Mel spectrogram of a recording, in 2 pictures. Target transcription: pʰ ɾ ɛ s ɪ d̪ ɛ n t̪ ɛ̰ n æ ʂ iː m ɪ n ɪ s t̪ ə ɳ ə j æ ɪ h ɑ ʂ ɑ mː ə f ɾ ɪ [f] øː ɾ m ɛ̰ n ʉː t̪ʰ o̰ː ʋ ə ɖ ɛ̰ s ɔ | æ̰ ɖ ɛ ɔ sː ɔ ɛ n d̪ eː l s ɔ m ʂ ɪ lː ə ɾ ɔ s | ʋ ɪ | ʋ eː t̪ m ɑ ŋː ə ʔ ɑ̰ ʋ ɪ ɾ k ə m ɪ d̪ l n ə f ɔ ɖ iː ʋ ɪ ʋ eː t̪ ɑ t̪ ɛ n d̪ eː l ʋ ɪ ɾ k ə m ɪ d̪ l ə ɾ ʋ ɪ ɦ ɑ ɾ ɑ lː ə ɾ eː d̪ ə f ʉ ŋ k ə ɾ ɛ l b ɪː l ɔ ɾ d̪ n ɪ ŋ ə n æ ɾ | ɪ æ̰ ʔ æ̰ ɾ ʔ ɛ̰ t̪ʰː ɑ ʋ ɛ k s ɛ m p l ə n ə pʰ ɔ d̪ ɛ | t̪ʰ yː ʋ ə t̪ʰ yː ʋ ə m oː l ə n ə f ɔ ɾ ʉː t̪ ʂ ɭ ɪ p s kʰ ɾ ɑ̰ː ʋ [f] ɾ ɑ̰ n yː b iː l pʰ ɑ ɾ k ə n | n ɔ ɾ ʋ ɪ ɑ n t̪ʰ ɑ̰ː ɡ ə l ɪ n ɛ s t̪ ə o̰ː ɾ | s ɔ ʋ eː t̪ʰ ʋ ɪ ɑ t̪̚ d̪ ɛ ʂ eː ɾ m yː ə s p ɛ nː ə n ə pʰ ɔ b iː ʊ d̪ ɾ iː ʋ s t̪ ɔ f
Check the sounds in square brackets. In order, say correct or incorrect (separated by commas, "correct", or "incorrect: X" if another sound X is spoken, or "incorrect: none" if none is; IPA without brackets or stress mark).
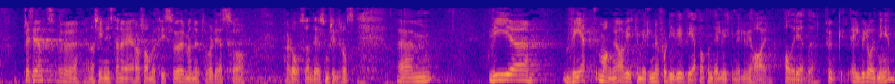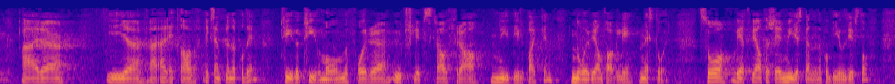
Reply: incorrect: s, correct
